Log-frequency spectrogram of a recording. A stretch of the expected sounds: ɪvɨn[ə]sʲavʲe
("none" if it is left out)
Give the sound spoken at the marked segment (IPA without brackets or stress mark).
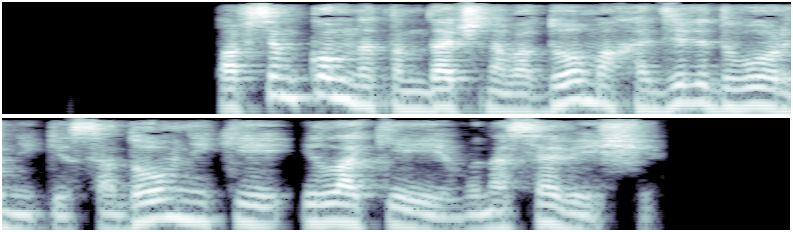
ɐ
